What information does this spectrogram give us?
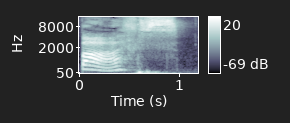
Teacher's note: This is the theta. This is the th sound, as in theta in Spanish. The TH, no vibration.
